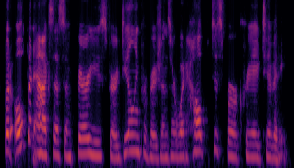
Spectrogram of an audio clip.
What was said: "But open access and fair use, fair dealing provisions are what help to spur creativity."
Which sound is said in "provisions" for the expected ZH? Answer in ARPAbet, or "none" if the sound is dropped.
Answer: ZH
